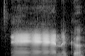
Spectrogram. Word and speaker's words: Anika: Maybe I'm Anika. pronouncing Yeah, it wrong. it's with an eh. Anika. Yes.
